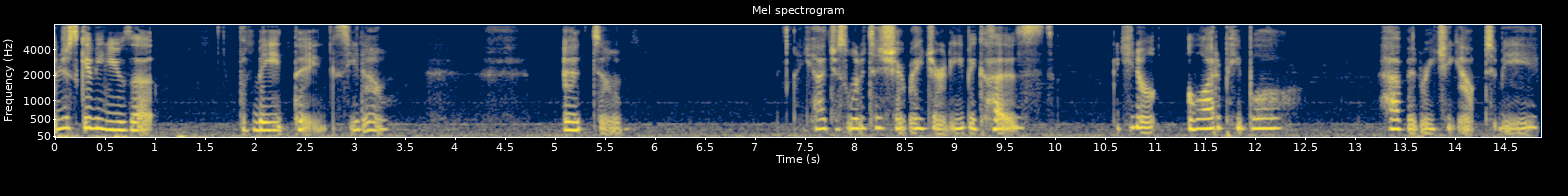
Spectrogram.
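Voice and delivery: crying while speaking, tearful. Sharing their journey because many people have reached out, crying. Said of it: "I'm already crying up a storm here".

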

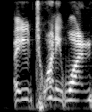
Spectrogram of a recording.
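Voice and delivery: put-on smoker's voice. Retelling what a woman asked when the speaker got in: a smoker's voice. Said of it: "she has like a smoker's like voice".

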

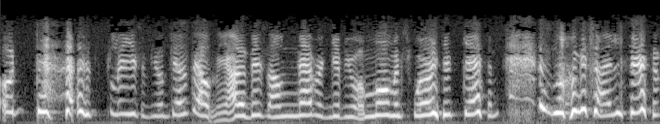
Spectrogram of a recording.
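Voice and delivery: crying, pleading through tears. A daughter begs her father to help her out of this, crying while pleading. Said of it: "Now don't cry".

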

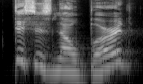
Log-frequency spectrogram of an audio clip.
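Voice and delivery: fearful, unnerved and frightened voice. Narrator reads Slightly, first to speak after the silence in the wood, scared voice. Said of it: "he said in a scared voice".

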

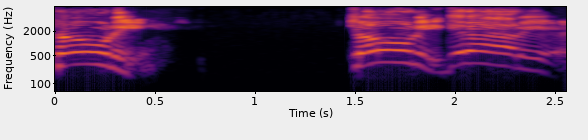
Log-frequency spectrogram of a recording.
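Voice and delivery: very high, hollered call. Voicing a shopkeeper calling his partner out of the building: hollering. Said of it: "he hollers into the building".

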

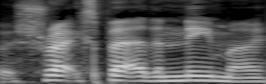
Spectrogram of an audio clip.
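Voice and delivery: loud emphatic proclaiming.

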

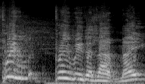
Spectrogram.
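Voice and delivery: put-on English accent. Friends discussing accents in a movie, one speaks a line in english accent. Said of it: "How many English accents".

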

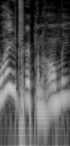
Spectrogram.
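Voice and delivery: put-on cheesy, high, old-fashioned late-night infomercial announcer voice. Riffing on a quoted line, imitating an old infomercial. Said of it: "I thought of, like, an old infomercial".

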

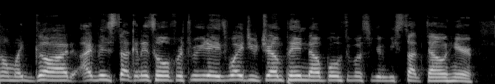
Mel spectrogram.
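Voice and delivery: put-on frantic man, loud, high, panicked. Retelling a story of a man stuck in a hole: imitating a panicked man. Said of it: "the guy starts freaking out".

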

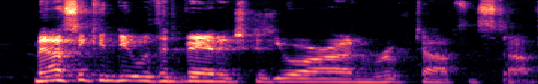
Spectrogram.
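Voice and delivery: normal talking voice

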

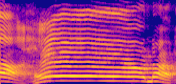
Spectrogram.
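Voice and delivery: loud, high-pitched exclamation with "hell" drawn out. Acting out how confused people react after a fight: Martin Lawrence voice. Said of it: "Gotta go to my Martin Lawrence voice".

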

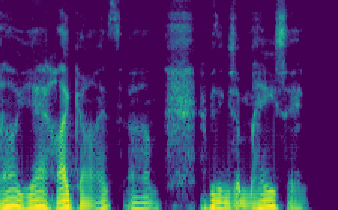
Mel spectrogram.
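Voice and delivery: fake, bright, cheery social-media-style voice. Describing the fake face put on for social media: put-on fake-happy voice. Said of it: "Don't know why I did that voice".

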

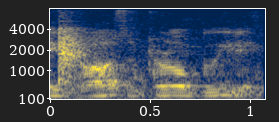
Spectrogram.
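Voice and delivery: very quiet, low, hushed commercial announcer voice. Mimicking the closing warnings of medication commercials in a low medication-commercial voice. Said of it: "they end with that low soda voice".

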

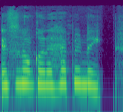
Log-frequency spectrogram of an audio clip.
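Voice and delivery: put-on gentle, quiet Kiwi accent. Describing a softly spoken New Zealander bouncer, voicing him in a soft-spoken New Zealand accent. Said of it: "the softly spoken".

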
